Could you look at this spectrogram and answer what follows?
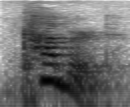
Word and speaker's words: cupboard: and number three cupboard don't forget we drop the P sound and we stress the first syllable cboard covered one more time covered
